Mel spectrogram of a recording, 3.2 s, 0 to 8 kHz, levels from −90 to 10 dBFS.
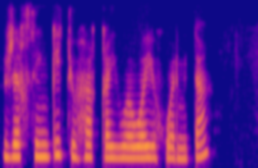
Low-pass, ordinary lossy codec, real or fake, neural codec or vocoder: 7.2 kHz; Opus, 32 kbps; real; none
